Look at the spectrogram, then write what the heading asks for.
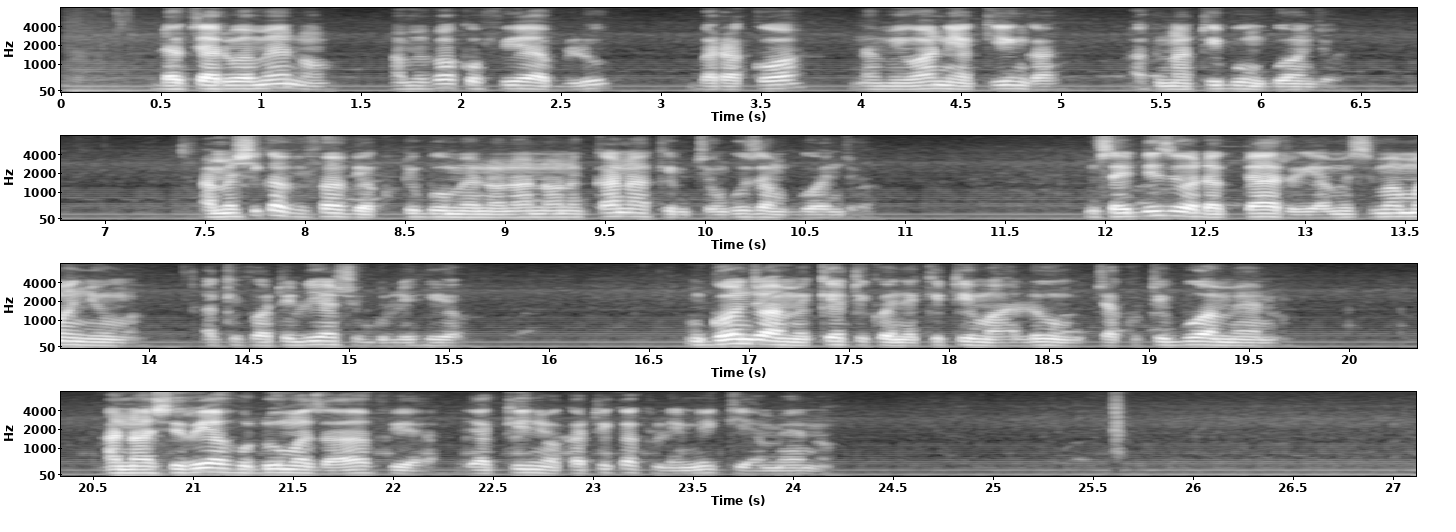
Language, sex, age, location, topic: Swahili, male, 25-35, Nakuru, health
